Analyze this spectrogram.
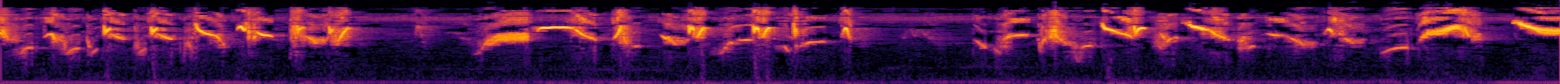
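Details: A black-throated canary delivers tutor song for training songbirds: rapid high chirps and twisting whistles in three long bursts with brief pauses, a clear whistled note standing out midway.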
